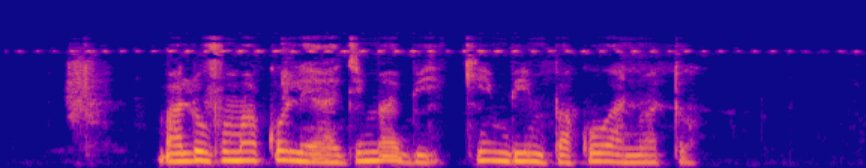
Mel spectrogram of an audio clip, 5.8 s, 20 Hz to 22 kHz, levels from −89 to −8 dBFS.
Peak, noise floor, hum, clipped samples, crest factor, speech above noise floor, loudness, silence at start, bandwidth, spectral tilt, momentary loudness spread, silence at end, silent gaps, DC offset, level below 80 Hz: -14 dBFS; -63 dBFS; none; under 0.1%; 18 dB; 34 dB; -30 LUFS; 0.45 s; 9.4 kHz; -5 dB/octave; 14 LU; 1.15 s; none; under 0.1%; -70 dBFS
